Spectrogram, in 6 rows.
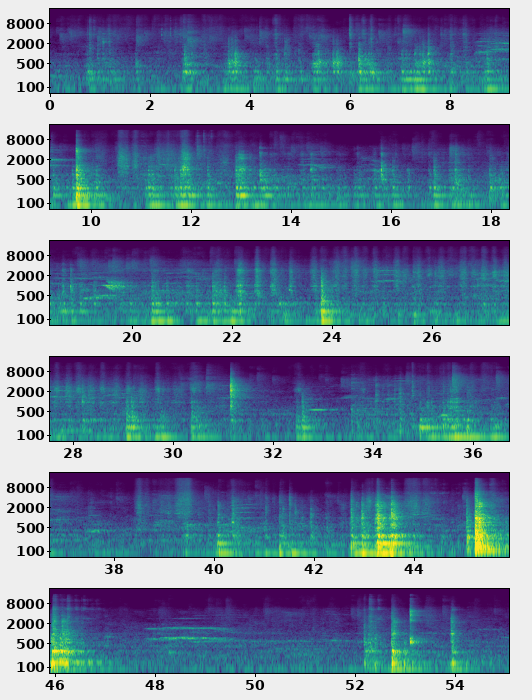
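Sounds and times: plastic knocks and scrapes: 0:00.7 - 0:31.6.

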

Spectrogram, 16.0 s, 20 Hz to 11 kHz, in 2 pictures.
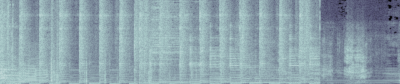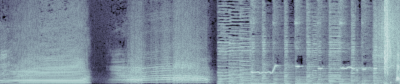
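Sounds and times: bull bellowing: 0:00.0 - 0:01.2, 0:06.3 - 0:12.3.

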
